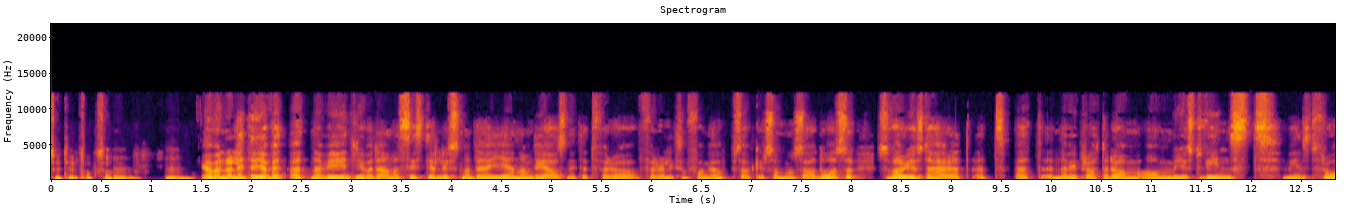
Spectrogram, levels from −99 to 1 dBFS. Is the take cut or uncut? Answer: cut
